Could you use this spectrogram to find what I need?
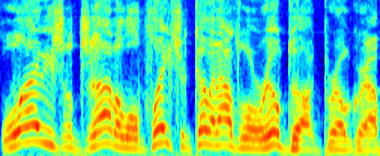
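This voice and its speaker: The voice is a put-on character voice with very wide pitch swings. It moves at a fairly quick pace. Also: man, high pitch for a man. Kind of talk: announcer-style, broadcast delivery.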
